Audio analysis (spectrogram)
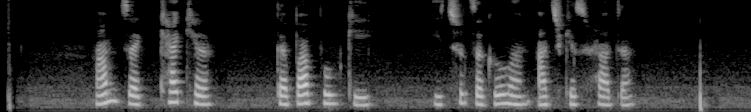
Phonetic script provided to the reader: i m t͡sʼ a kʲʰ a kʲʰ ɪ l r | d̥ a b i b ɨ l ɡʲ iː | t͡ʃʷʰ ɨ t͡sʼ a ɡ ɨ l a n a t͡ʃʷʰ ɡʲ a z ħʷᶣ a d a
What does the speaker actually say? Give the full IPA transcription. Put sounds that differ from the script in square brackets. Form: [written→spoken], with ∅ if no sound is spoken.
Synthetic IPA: [i→a] m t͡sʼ a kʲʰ a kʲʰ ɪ [l→∅] r | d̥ a b [i→a] b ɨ l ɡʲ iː | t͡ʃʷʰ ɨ t͡sʼ a ɡ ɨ l a n a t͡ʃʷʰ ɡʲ a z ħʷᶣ a d a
